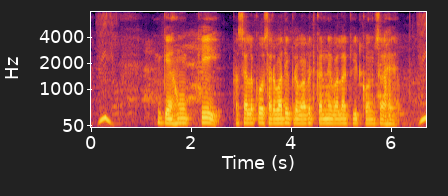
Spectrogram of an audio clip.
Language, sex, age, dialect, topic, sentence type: Hindi, male, 31-35, Marwari Dhudhari, agriculture, question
